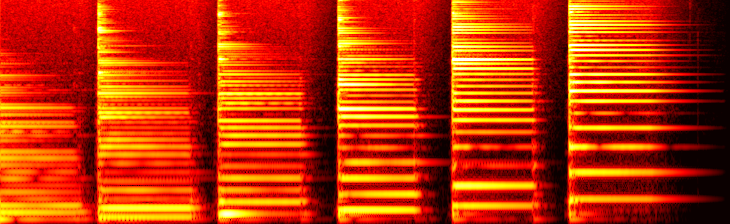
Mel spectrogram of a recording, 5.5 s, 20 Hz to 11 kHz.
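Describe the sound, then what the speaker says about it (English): Open guitar strings played one by one with a capo on the third fret, six distinct plucked notes rising in pitch, each ringing briefly, close and clean with nothing else heard. "If you place the capo on the 3rd fret, the open guitar strings sound like this."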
